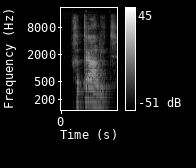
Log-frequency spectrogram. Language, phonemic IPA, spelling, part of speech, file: Dutch, /ɣəˈtralit/, getralied, adjective / verb, Nl-getralied.ogg
- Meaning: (adjective) grilled (window etc...); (verb) past participle of traliën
